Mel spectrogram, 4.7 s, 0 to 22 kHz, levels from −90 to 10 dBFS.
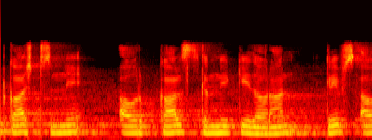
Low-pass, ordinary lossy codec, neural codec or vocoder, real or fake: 7.2 kHz; none; none; real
